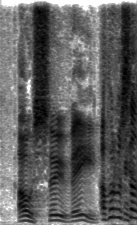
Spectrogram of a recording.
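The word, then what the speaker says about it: sous: cooking on what salv is that how you pronounce it salv SV s o u s v d e oh Su I thought it was Sal that is hilarious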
